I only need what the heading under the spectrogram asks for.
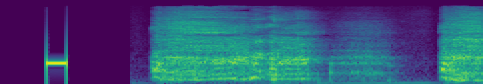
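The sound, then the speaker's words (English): Two quick electronic beeps, then a baby coughs in rough, breathy bursts: one long cough, a softer follow-up, and another starting as it ends. “cute baby coughs.”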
